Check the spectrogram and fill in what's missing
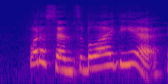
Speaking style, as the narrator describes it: exclaimed Mrs

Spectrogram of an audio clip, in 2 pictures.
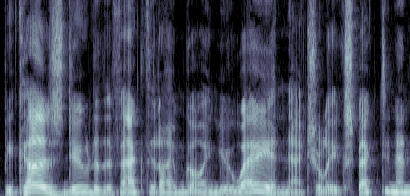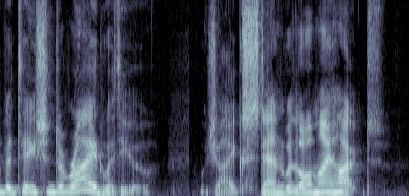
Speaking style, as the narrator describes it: he added with a slight laugh

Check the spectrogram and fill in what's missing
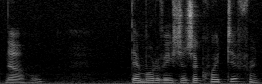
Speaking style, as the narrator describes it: the warrior quipped

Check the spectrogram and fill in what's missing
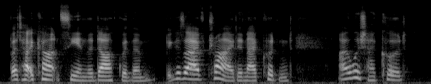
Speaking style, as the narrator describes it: laughed Sarah

